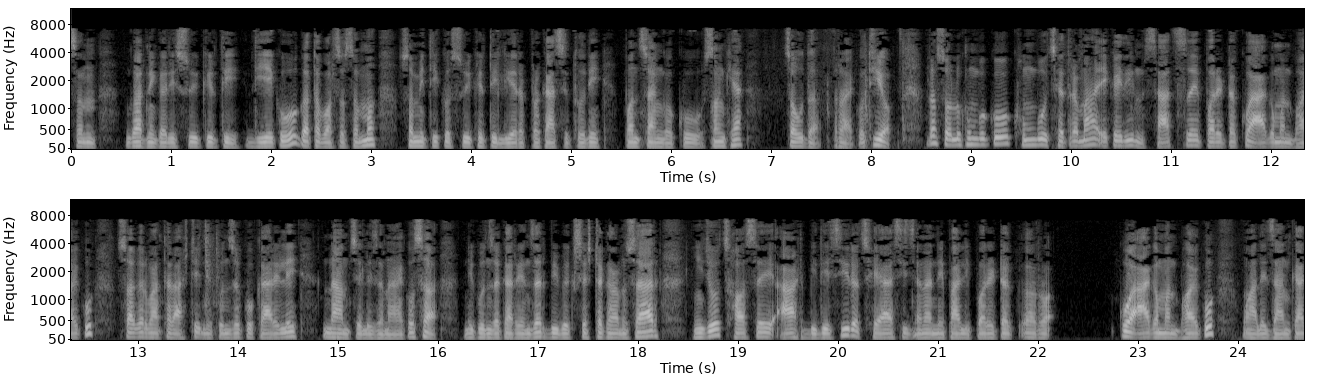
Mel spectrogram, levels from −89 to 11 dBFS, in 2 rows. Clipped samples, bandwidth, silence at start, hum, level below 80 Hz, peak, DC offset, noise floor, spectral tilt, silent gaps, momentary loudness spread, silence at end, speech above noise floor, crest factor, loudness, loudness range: under 0.1%; 7.8 kHz; 0 s; none; -56 dBFS; -6 dBFS; under 0.1%; -70 dBFS; -5 dB/octave; none; 6 LU; 0 s; 46 dB; 20 dB; -25 LUFS; 3 LU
